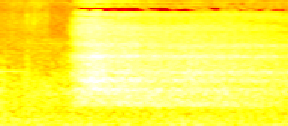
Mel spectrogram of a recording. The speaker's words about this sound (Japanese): 息たくさん吸い込んで、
